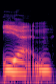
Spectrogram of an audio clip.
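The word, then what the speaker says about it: Iain: have we spread by ion Reed Ian because of the way his name is spelled I'm always tempted to say it a different way but it is Ian so this is we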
